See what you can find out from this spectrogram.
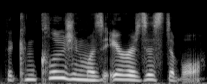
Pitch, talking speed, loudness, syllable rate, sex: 220 Hz, 115 wpm, -15 LUFS, 5.3 syllables/s, female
